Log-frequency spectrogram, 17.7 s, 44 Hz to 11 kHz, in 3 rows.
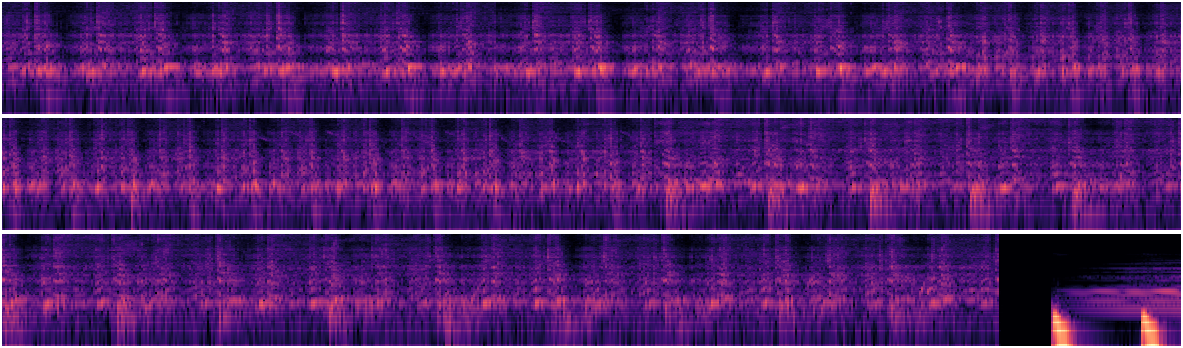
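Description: Mini 12-volt air compressor running with a steady, rapid buzzing rattle as it pumps air into the water jar. The sound cuts off abruptly near the end.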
